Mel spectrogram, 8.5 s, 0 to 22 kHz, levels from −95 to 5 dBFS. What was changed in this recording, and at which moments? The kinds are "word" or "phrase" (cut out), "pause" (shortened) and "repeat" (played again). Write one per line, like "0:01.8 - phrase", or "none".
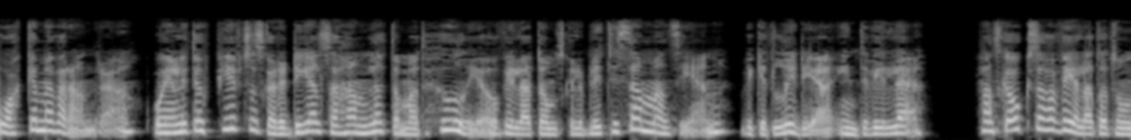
0:07.0 - pause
